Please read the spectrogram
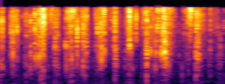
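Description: Stiff cardboard art boards and their packaging being handled and shuffled by hand: a quick, uneven run of rustles, scrapes and light taps.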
